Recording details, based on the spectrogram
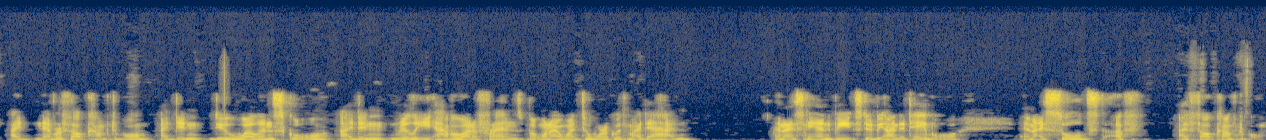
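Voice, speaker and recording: A man's voice: on the low side, moderate pace, a bit bright. A man in his forties who grew up in Mexico and Southern California, telling his story earnestly as a podcast guest. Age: 40s. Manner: earnest, with frequent restarts. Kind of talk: casual interview storytelling. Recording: muffled lo-fi line.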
